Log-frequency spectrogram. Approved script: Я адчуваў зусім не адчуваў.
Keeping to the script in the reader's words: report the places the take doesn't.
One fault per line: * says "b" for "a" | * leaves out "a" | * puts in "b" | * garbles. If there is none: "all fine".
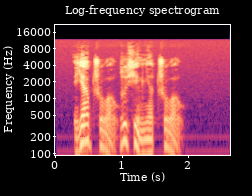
all fine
